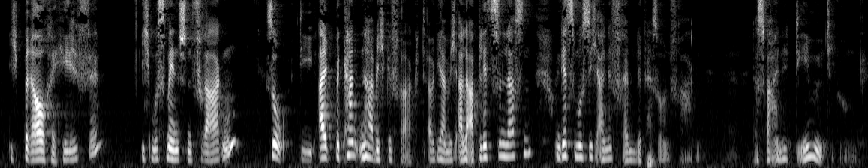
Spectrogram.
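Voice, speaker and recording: A woman pastor telling a personal testimony from the pulpit, her voice low-pitched yet bright and forceful. She tells her story earnestly and acts out the quoted lines of the people in it, in a church. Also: creaky, breathy edge. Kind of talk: sermon testimony.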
